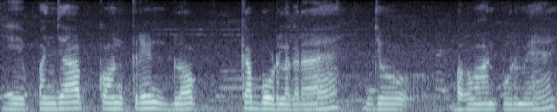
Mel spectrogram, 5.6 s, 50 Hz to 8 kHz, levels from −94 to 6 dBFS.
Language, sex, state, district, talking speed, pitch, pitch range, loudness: Hindi, male, Punjab, Kapurthala, 140 wpm, 145 Hz, 140-155 Hz, -17 LUFS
